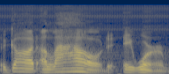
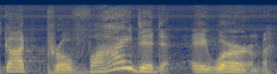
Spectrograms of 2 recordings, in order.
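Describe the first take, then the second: First: Said in the usual way. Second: "provided" slow and louder, leaned on; stress on PROVIDED. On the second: Shown as a demonstration. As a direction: hit "provided" slowly and firmly. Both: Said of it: "Interesting word".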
